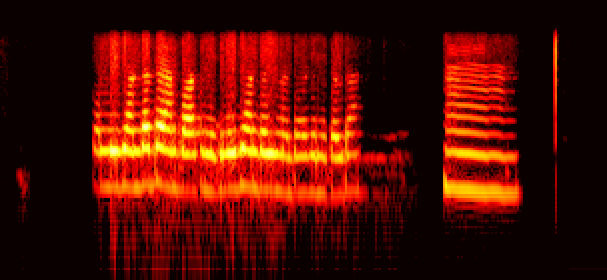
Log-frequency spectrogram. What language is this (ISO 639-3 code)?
pan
